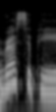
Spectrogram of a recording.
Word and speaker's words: recipe: The first vowel in recipe is short, and the word has three syllables.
